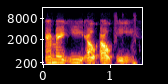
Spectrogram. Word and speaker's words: Maelle: I'm not really sure how it's pronounced. It's Maelle.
